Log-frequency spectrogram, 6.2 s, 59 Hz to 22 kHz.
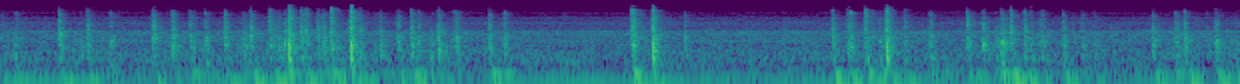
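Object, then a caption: Plastic computer keyboard. Fingertips type rapidly on a full-size gray and cream SHIPADOO K600 wired USB keyboard with a hollow plastic case and plastic keycaps, resting on a desk mat. Bursts of quick, bright, hollow plastic clacks come in runs with brief pauses, and a faint steady low hum sits underneath.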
